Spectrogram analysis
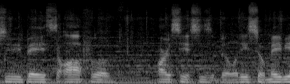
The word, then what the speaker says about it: Arceus: actually play Pokemon Legends Arceus. Or Arceus, as it is apparently pronounced in English.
